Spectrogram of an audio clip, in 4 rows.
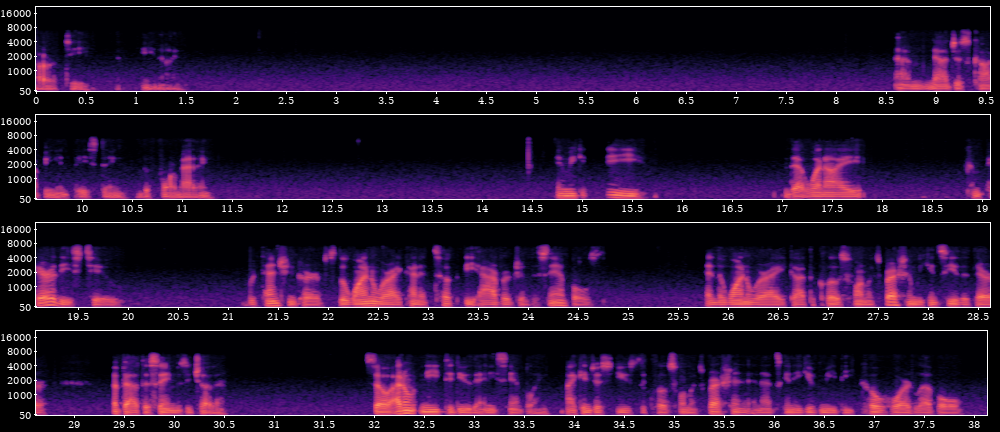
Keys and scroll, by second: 0.2-1.1 typing, 1.9 Return, 2.8 Up, 3.2 ctrl+Right, 3.4 Down, 3.6 1, 3.8 Left, 4.6 ctrl+c, 4.9 ctrl+shift+Right, 5.5 ctrl+v, 6.0 Up, 6.7 ctrl+c, 7.0 Down, 7.4 ctrl+shift+Right, 10.6-15.4 typing, 18.1 alt+i, 18.3 h.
